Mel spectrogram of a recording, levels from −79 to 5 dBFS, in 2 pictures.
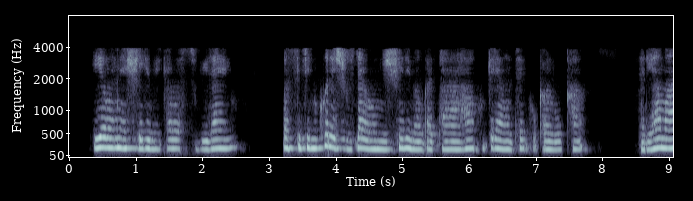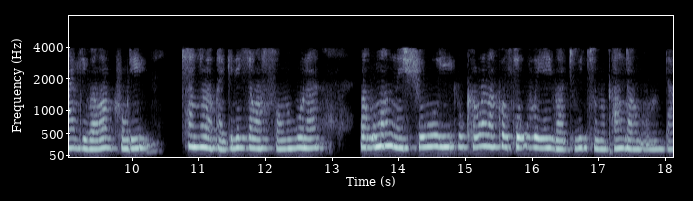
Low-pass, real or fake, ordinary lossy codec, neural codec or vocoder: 7.2 kHz; fake; AAC, 16 kbps; codec, 24 kHz, 0.9 kbps, WavTokenizer, small release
